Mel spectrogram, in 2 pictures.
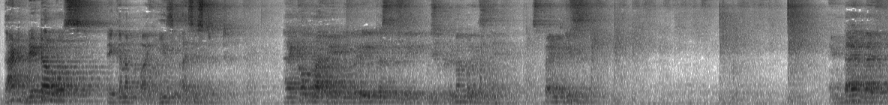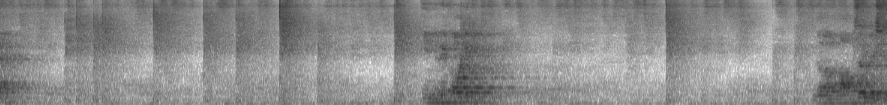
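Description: A man speaks calmly and clearly, like a teacher explaining.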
